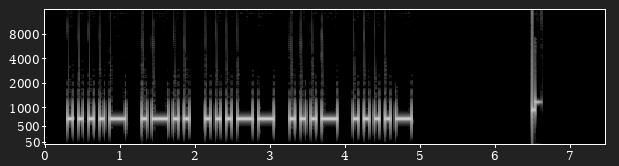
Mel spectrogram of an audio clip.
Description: Morse code, heard as a keyed tone, about 17 wpm, 690 Hz. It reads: 4L3V4
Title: Code Groups - 5 Letter:Numbers - 17wpm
